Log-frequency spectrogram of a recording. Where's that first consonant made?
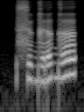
tongue tip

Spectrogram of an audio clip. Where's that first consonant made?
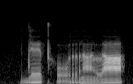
tongue tip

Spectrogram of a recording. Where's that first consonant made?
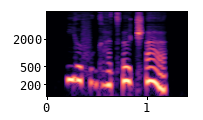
palate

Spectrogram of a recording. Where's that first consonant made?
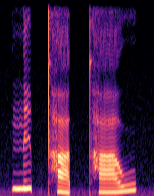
tongue tip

